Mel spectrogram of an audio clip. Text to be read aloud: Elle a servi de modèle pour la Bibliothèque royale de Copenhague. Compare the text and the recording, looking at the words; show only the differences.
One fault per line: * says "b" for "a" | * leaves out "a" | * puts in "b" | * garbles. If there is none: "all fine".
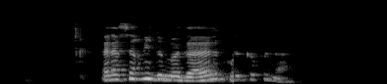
* leaves out "la Bibliothèque royale"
